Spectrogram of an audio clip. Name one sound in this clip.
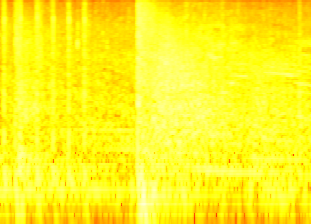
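A revolver fires a single loud shot.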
